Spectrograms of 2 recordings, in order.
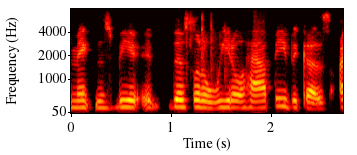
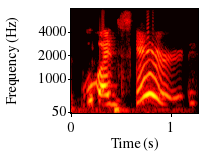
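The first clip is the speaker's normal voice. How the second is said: fake frightened voice, higher; 8 semitones higher than usual. Answering how the character acts scared: acting scared. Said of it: "how you acting scared?".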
